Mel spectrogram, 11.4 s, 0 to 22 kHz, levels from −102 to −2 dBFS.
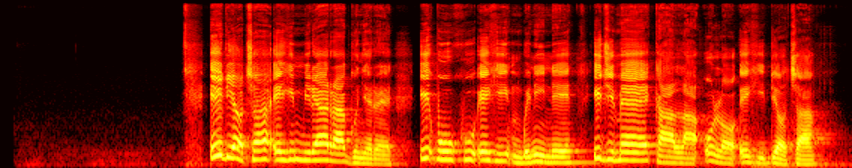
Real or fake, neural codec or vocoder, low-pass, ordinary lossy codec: real; none; none; none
